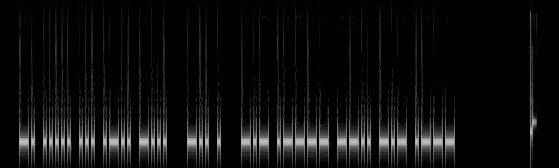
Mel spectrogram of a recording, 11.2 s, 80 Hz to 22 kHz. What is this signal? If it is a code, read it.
Morse code, heard as a keyed tone, about 20 wpm, 700 Hz. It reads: N5SLB DE K1ZKJ
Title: USA Callsign DE Callsign 20wpm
